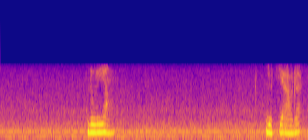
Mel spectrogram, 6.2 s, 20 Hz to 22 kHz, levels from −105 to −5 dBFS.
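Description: From start to finish the speech carries the signature of the AMR narrowband mobile codec. Everything above about 3.8 kHz is gone, so the voice sounds boxed-in and phone-like, and the heavy damage gives it a buzzy, synthetic edge, which fits one of the lowest AMR-NB modes, around 5.9 kbps. The codec rebuilds each 20 ms frame from a vocal-tract model and a few pulses, discarding fine detail. A spectrogram shows a hard ceiling near 3.8 kHz and smeared, blocky harmonics.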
